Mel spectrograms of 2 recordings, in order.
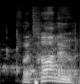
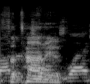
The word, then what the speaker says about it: Fautanu: Fatanu. Is that how you say it? I've been saying Fontenot this whole time. Fatanu.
